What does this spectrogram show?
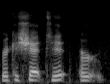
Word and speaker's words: ricochet: what you're talking about pretty sure it's pronounced ricochet no no no it's it's with an e e t it's r-i-c-o-c-h-e-t and that is the weirdest pronoun like this the weirdest spelling slash pronunciation of a word ever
